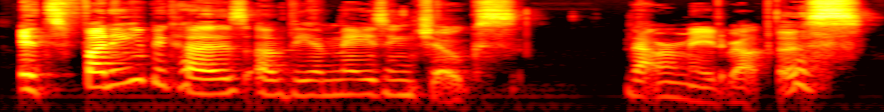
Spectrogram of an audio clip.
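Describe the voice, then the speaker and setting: A woman co-hosting a podcast while she has a cold, talking casually with vocal fry and laughing often. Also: mid-range voice, sing-song, measured pace, a bit bright. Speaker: podcast co-host. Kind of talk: casual chat.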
